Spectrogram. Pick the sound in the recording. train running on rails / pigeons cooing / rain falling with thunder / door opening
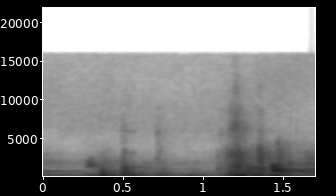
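door opening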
